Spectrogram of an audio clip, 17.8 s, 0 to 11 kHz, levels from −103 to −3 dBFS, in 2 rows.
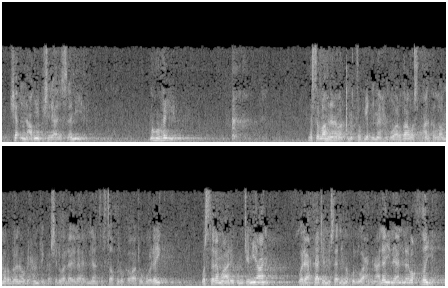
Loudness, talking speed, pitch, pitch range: -23 LUFS, 140 wpm, 135 Hz, 125-160 Hz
